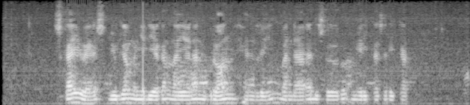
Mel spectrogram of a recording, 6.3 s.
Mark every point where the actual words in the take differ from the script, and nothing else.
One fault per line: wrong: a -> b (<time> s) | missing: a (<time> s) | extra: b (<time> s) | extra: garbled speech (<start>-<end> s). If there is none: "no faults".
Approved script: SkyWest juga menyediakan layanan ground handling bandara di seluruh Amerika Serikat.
no faults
